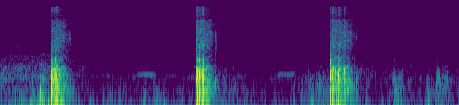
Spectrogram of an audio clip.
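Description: Three loud gunshot reports about two and a half seconds apart, each a sharp crack with a short tail: a three-volley salute.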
